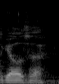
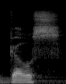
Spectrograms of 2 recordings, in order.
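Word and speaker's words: Gose: Very mild goza. Mm-hmm. Definitely mild. – With the, yeah. It's good. – And yes, it is pronounced goza, not ghost, or what's whatever the hell people say. – Isn't there like a German one too for like a goose? – Yeah, G-U-E-Z-E.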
